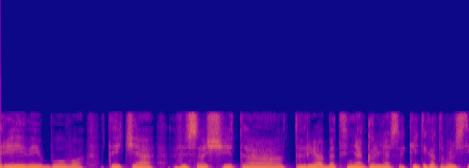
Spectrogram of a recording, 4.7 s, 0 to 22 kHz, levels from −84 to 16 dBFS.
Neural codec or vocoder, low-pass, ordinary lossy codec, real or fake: none; 7.2 kHz; AAC, 48 kbps; real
